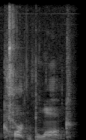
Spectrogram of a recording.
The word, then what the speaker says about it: carte blanche: CBS gives us, what do you call it, carte blanche, even though it's spelled like Blanche?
